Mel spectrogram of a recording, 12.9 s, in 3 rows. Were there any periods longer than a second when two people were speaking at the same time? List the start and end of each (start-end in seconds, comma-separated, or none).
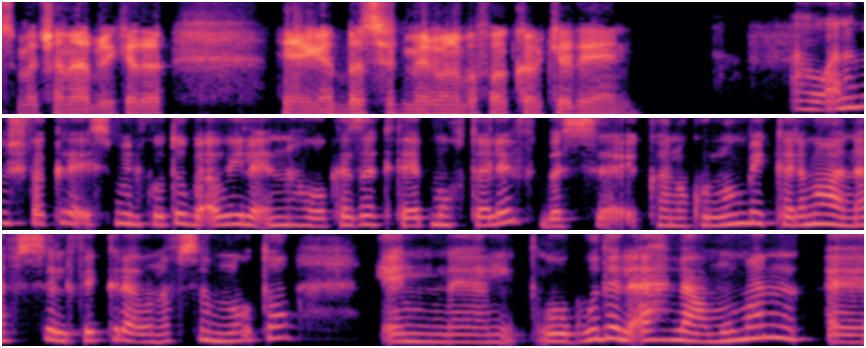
none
